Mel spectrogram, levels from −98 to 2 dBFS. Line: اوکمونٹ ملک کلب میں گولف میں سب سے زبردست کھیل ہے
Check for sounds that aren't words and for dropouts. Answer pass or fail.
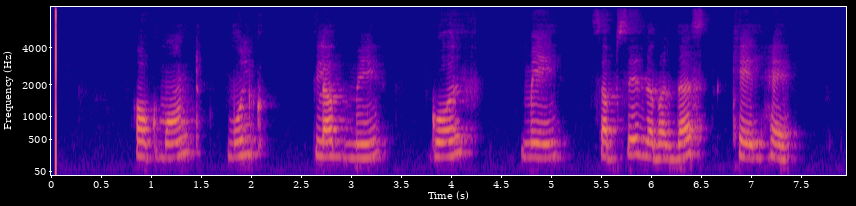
pass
